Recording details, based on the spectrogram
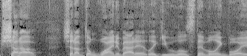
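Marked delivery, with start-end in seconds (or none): none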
